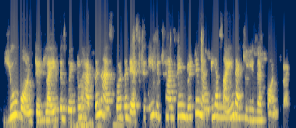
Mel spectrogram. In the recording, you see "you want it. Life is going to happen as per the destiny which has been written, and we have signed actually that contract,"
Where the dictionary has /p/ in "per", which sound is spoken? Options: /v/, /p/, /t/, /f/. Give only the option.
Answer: /f/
